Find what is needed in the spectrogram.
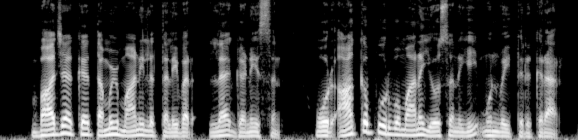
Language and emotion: Tamil, neutral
